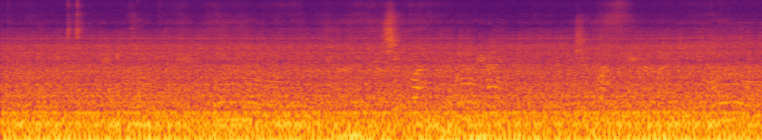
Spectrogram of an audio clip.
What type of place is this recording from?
bus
